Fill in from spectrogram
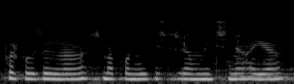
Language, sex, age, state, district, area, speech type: Bodo, female, 18-30, Assam, Chirang, urban, spontaneous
